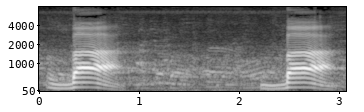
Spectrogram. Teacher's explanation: kedua bibirnya bertemu ya nempelnya sempurnalah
